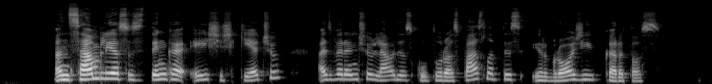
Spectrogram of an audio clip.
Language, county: Lithuanian, Vilnius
